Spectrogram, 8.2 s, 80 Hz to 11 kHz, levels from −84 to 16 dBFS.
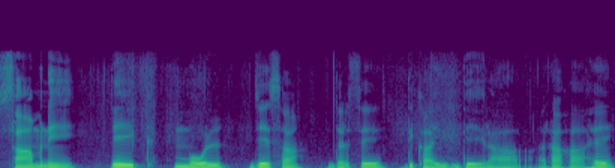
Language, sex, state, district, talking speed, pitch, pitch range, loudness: Hindi, male, Rajasthan, Jaipur, 80 wpm, 105 Hz, 95-105 Hz, -17 LUFS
